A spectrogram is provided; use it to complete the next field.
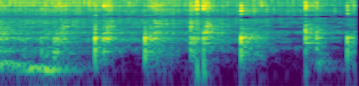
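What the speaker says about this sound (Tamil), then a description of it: "நல்லா மிக்ஸ் பண்ணி விட்ருங்க." Millet ven pongal (varagu arisi) is stirred in a pan with a spoon, giving a series of close, separate scraping and sizzling strokes at an uneven rhythm, with no voices.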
